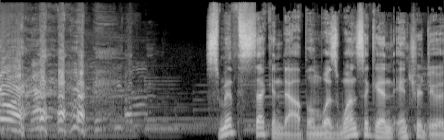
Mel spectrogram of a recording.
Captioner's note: laughs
